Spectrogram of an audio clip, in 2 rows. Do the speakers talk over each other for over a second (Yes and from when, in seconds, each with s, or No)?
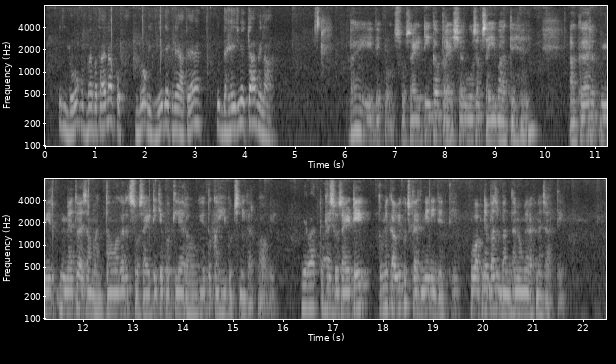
No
